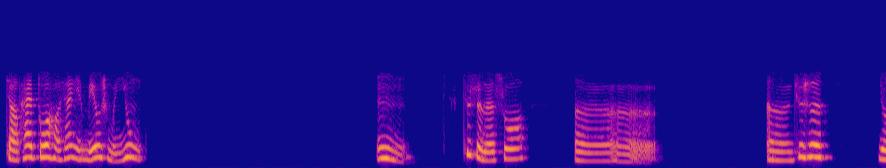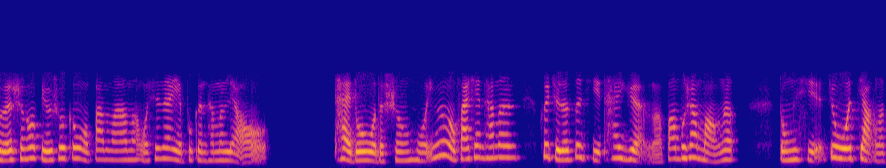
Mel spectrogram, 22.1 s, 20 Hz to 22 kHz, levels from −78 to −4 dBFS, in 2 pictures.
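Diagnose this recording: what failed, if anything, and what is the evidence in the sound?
Nothing failed: the speech carries the narrow band of an ordinary telephone line, roughly 250 Hz to 3.4 kHz with nothing above about 3.8 kHz, as G.711 telephone coding (A-law) gives it, and any coding trace is faint at most.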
